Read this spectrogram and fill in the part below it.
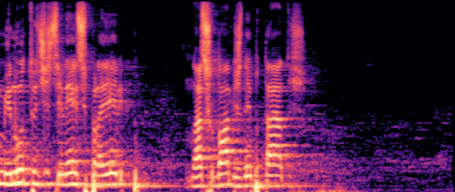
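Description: A man speaks loudly through a microphone in an echoing hall.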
